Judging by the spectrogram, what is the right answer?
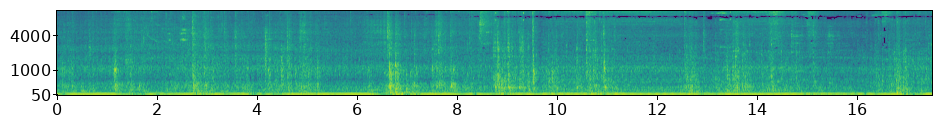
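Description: CNG-powered Autocar ACX automated side-loader garbage truck running with a steady low rumble while its Rapid Rail arm lifts and dumps wheeled trash carts, with scattered clanks and knocks throughout.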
